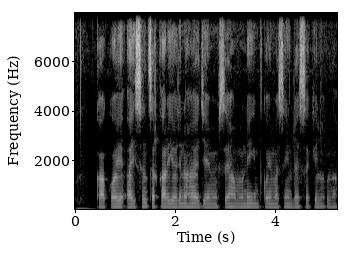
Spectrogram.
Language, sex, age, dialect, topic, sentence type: Magahi, male, 18-24, Western, agriculture, question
